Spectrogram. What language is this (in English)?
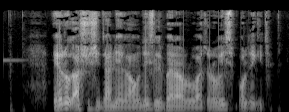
Georgian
